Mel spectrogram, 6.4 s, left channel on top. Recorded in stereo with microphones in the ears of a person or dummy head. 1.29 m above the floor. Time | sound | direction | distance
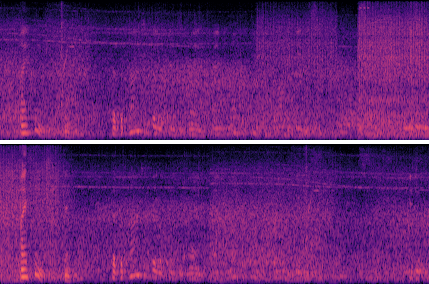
0.3 | a man speaking | 55° right (ahead or behind) | 1.1 m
